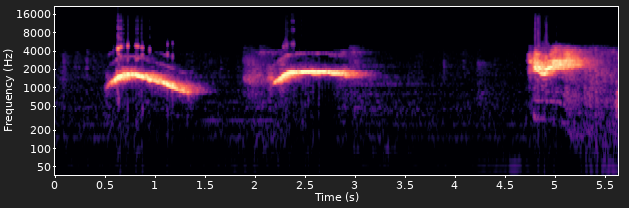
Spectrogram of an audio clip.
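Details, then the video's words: Pet African grey parrot indoors, shouting as it does when its owner gets home from work until fed: two loud whistled calls, each rising then falling in an arc, then a harsher high burst after a pause. "Billy The African Grey Shouting"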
